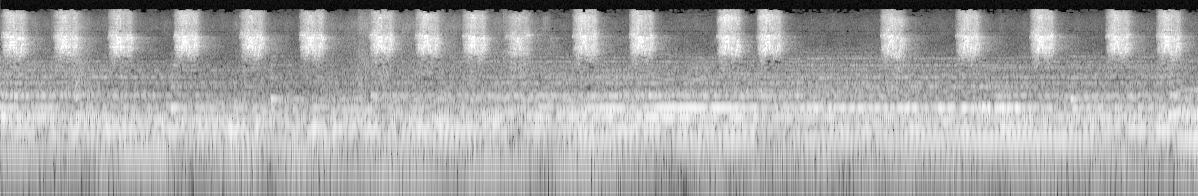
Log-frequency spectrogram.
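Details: Music only: sustained tones with a steady, hissing high beat and no animal voice.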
